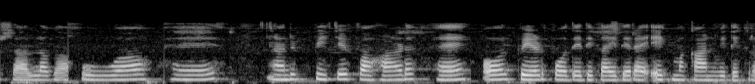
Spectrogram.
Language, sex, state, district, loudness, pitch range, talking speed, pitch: Hindi, female, Maharashtra, Nagpur, -16 LUFS, 205-230 Hz, 160 wpm, 215 Hz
